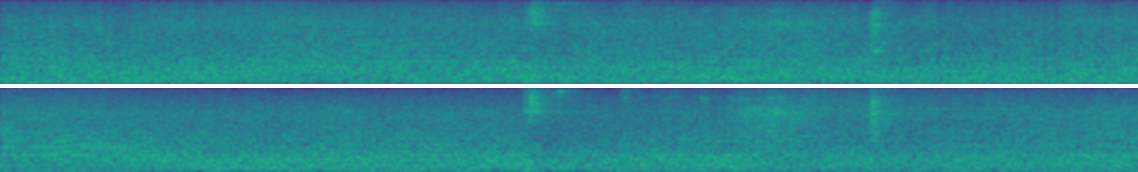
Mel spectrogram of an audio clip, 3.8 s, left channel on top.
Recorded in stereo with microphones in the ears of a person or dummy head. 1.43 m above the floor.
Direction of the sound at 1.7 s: 15° right (ahead or behind).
